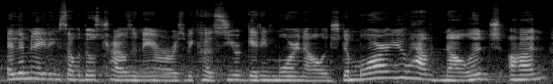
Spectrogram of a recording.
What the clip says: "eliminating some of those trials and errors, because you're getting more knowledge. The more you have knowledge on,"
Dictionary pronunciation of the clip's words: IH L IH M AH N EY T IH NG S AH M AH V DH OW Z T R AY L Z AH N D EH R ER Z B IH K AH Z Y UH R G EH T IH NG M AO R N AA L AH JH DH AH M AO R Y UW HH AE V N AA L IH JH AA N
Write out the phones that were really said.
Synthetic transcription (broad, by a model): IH L IH M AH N EY T IH NG S AH M AH V DH OW Z T R AY L Z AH N EH R ER Z B IH K AH Z Y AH R G EH T IH NG M AO R N AA L AH JH DH AH M AO R Y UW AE V N AA L IH JH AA N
